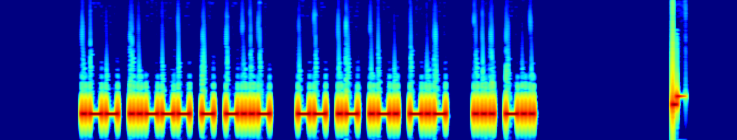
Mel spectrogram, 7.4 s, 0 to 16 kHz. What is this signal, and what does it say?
Morse code, heard as a keyed tone, about 30 wpm, 700 Hz. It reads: W2TX MARK SD
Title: K1USN SST QSO Practice - 30wpm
